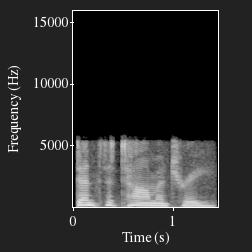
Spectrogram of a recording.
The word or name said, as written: densitometry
